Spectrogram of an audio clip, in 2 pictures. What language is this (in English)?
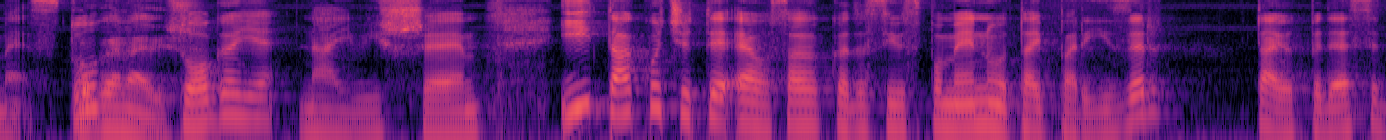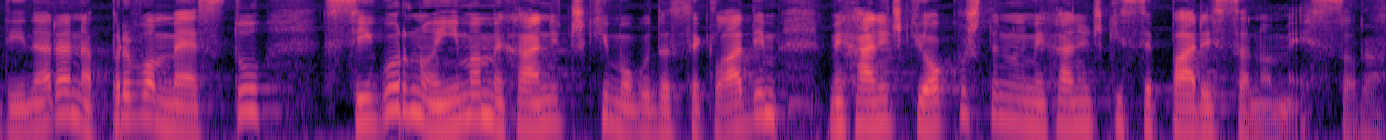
Croatian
